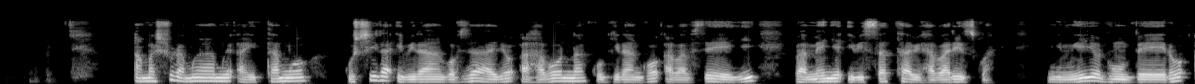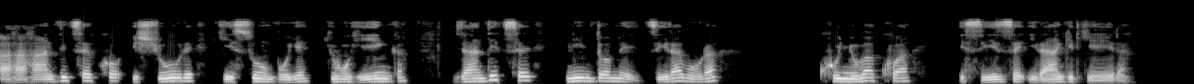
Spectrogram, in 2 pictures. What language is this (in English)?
Rundi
